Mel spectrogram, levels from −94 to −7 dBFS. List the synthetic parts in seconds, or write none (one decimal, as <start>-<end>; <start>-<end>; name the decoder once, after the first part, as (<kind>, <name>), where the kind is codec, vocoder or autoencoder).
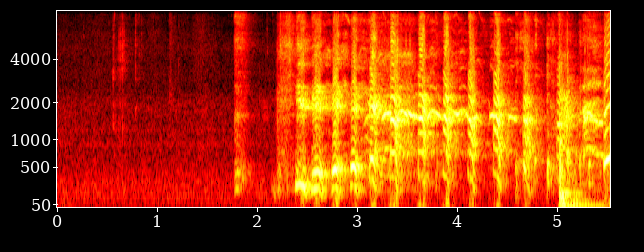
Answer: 3.5-4.2 (vocoder, BigVGAN v2)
